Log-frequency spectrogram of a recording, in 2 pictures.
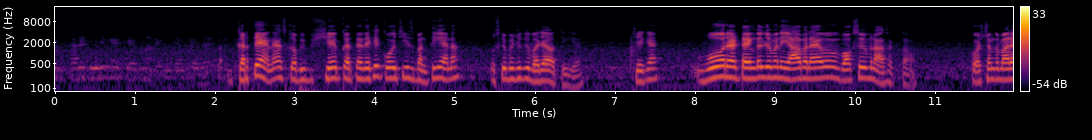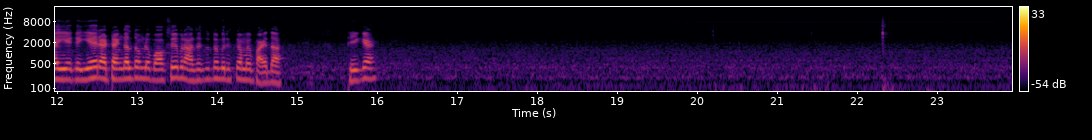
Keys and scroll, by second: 20.3 s, 21.8 typing, 22.3 Return.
